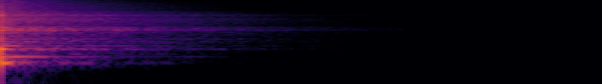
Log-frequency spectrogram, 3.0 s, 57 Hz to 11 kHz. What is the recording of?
Music > Solo percussion
Snare Processed - Oneshot 34 - 14 by 6.5 inch Brass Ludwig
percussion, drums, reverb, crack, oneshot, beat, rimshot, brass, snaredrum, drum, roll, hit, hits, sfx, flam, snareroll, rimshots, fx, realdrum, kit, realdrums, acoustic, ludwig, snares, rim, processed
